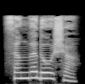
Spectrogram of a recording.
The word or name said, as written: ಸಂಗದೋಷ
